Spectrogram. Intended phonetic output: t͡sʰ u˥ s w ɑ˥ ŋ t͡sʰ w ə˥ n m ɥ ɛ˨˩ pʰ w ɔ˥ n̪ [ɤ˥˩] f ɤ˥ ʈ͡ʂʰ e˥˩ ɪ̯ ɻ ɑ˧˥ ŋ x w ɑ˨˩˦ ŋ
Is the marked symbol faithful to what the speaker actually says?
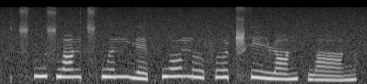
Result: yes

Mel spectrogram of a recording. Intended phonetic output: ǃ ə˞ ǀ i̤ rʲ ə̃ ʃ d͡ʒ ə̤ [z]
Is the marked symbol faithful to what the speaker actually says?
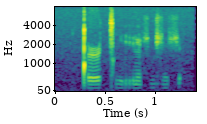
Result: no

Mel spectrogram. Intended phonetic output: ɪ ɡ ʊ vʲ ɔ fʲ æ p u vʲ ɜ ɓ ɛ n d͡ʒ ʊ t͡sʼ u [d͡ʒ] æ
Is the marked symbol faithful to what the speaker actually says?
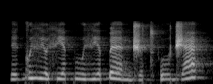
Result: yes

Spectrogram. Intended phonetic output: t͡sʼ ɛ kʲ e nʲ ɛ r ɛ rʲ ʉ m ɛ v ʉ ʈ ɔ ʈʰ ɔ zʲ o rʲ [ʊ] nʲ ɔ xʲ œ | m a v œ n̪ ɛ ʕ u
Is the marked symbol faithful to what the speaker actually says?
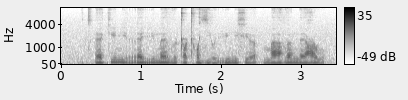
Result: no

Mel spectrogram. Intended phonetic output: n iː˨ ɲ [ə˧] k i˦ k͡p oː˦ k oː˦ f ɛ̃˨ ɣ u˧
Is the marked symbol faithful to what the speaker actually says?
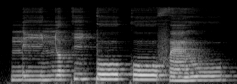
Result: yes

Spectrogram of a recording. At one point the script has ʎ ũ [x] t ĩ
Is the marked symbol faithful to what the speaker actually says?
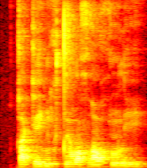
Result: yes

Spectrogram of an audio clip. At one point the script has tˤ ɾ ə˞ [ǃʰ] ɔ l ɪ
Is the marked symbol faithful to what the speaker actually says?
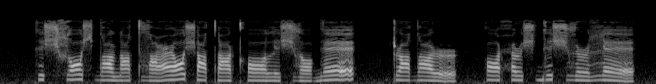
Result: no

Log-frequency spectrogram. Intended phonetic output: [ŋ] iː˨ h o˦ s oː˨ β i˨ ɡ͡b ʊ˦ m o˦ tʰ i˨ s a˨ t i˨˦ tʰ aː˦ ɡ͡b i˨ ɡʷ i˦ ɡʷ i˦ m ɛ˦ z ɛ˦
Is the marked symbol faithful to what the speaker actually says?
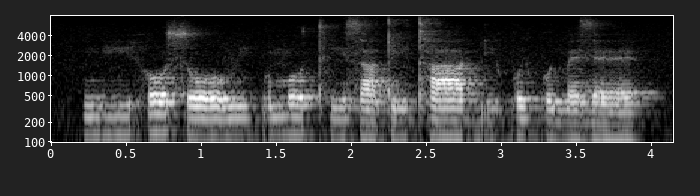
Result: yes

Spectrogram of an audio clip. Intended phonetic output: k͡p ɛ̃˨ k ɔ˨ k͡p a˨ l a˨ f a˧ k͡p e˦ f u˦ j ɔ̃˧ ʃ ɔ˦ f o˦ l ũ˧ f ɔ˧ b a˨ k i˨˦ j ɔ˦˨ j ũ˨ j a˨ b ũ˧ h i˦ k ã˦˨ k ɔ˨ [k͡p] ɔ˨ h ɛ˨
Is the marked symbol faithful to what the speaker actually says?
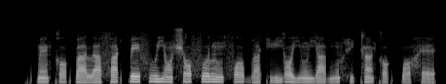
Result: yes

